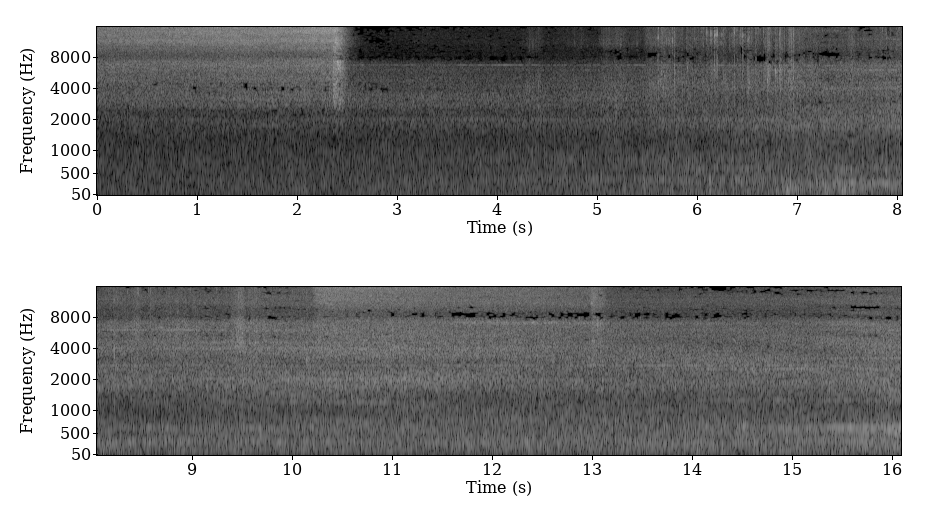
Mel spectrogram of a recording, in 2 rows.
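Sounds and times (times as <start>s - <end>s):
train wheels on rails: 3.6s - 16.0s.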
